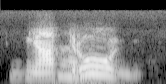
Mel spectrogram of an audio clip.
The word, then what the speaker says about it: ज्ञातॄन्: दीर्घरूकारः उच्चारणीयः ज्ञातॄन्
